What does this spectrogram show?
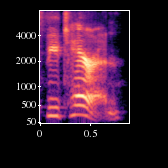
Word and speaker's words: Buterin: I said I pronounced your last name wrong. It's Buterin.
